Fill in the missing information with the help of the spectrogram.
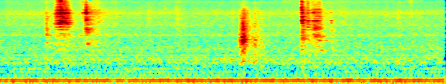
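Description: Metal spatula scraping and clinking against a steel flat-top griddle as diced potatoes are turned, four short strokes, over a steady sizzle and a constant low hum.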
